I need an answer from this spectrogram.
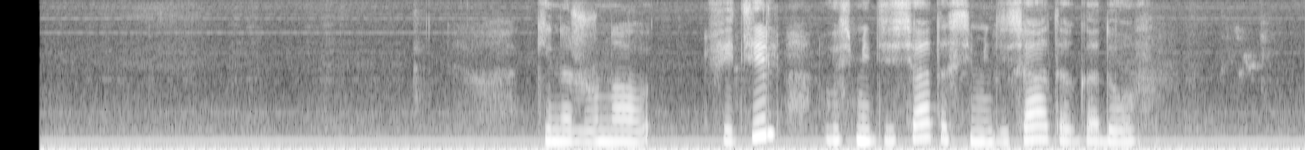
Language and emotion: Russian, neutral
